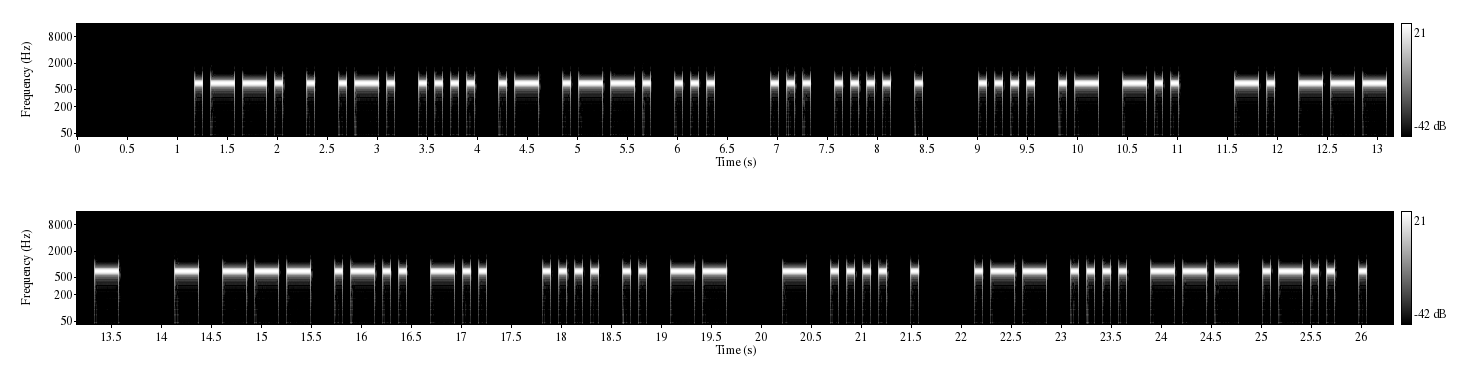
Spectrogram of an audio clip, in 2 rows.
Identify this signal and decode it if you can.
Morse code, heard as a keyed tone, about 15 wpm, 700 Hz. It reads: PERHAPS SHE HAD NOT TOLD HIM THE WHOLE
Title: Sentences from Top 1000 Words - Review Part 1 - 15wpm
